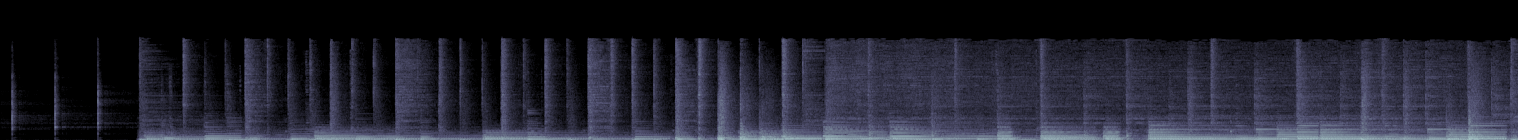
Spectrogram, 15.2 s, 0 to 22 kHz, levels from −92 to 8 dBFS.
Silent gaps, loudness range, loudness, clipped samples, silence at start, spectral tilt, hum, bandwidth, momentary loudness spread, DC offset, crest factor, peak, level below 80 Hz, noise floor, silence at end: none; 6 LU; -32 LUFS; under 0.1%; 0.1 s; -6.5 dB/octave; none; 16 kHz; 11 LU; under 0.1%; 20 dB; -12 dBFS; -48 dBFS; -57 dBFS; 0 s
